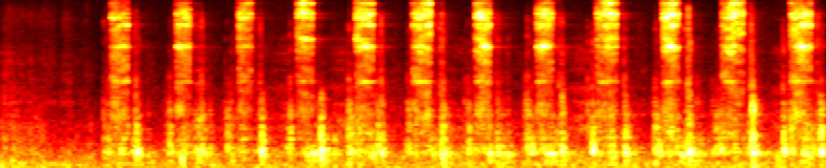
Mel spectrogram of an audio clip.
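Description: Hand ratchet clicking in steady strokes, about two a second, starting a little under a second in. It is turning the forcing screw of a Pitman arm puller to press the arm off the steering gearbox's sector shaft.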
